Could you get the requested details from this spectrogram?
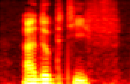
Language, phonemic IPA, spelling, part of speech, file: French, /a.dɔp.tif/, adoptif, adjective, Fr-adoptif.ogg
- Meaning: adoption; adoptive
